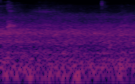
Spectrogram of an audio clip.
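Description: Steady outdoor background noise, an even hum with no distinct events.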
